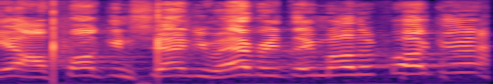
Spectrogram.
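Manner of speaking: high and loud, laughing through it; mock female voice. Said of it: "She's like".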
